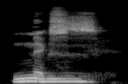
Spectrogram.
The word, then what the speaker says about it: MX: How do you say that? – Mix.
